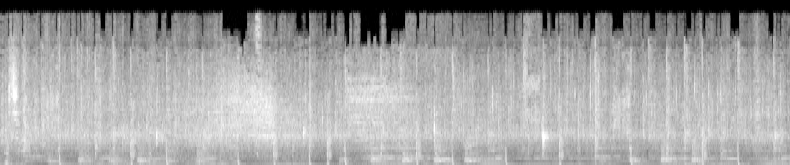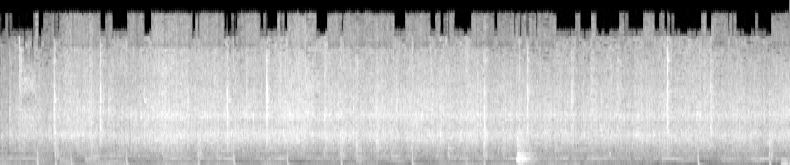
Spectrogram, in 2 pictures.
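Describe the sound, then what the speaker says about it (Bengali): Prawn malai curry masala, a Bengali giant freshwater prawn dish with fresh cream and a pinch of sugar, sizzles and spatters in a pan as it is stirred, with repeated spoon scrapes and knocks cutting through a steady crackle. "খুব ভালো করে আমি মশলাটা কষিয়ে নিচ্ছি।"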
